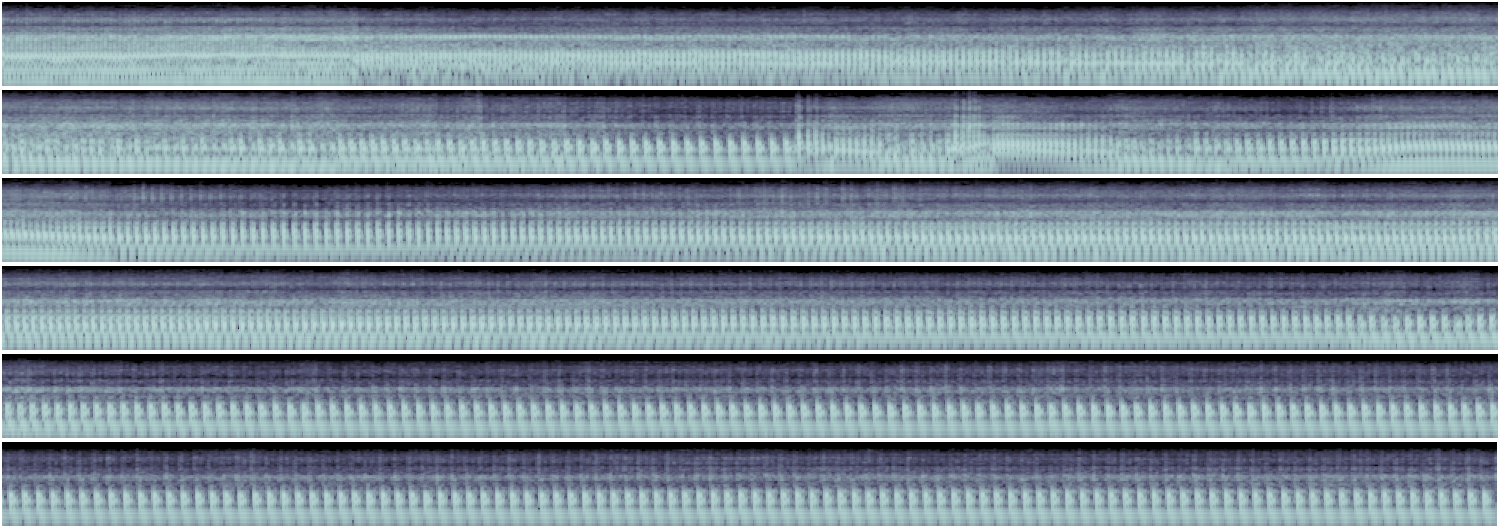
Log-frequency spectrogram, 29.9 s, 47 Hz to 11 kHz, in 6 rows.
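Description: ATV engine running, its pitch swinging up and down twice with the throttle about 8 to 10 seconds in, then holding steady.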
